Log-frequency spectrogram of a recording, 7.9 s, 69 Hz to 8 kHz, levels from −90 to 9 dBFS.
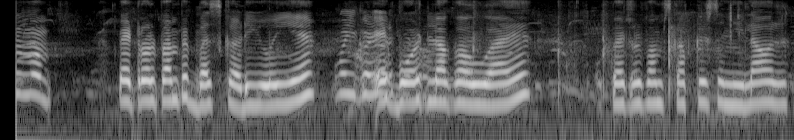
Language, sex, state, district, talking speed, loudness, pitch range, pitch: Hindi, male, Maharashtra, Nagpur, 135 wpm, -19 LUFS, 235-295 Hz, 250 Hz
